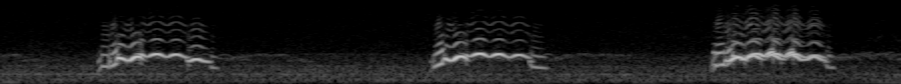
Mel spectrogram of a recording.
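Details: Common loon tremolo in Maine, an alarm given by either sex when threatened by eagles, boats or float planes, especially early in the season with chicks: three short, quavering, laughing bursts about a second and a half apart over a quiet background.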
